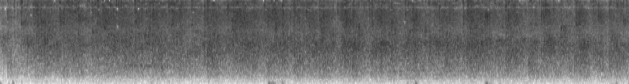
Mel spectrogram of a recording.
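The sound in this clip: Audience applause greeting a band at a live radio event, dense and steady clapping that holds at an even level throughout, with no talking over it.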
